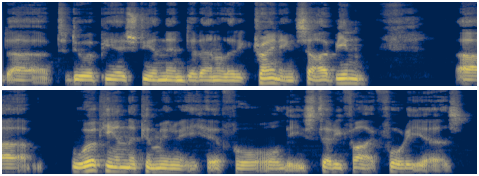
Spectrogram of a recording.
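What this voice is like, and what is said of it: South African accent. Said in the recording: “where your accent is from ... I'm South African, and I came here in my late 20s, so I thought I'd lost my accent by now, but, you know. ... Not quite. No, not quite.”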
